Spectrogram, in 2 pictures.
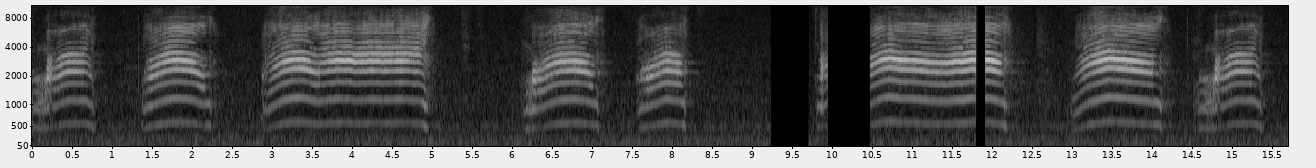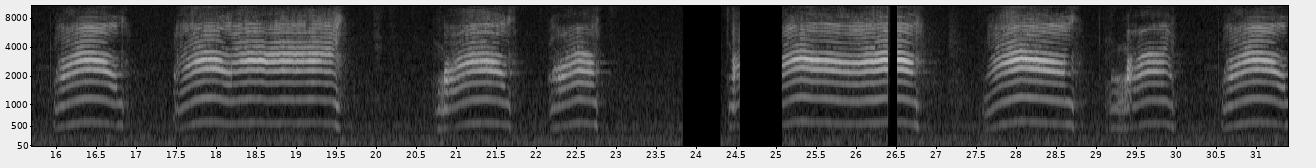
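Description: Domestic cat meowing over and over, some meows short and some drawn out, each rising then falling in pitch, coming about one every second or two. Two brief breaks of dead silence fall about a third of the way in and again later.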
